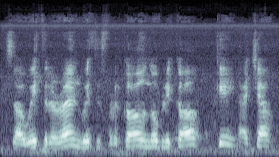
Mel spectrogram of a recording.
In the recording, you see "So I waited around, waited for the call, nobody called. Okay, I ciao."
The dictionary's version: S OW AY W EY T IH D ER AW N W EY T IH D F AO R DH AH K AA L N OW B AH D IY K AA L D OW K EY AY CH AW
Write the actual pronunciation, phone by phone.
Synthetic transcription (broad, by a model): S OW AY W EY T IH D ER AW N W EY T IH D F AO R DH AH K AA L N OW B AH D IY K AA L OW K EY AY CH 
